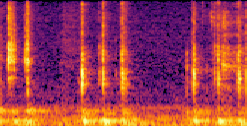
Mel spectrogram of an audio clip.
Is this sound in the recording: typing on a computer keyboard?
yes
